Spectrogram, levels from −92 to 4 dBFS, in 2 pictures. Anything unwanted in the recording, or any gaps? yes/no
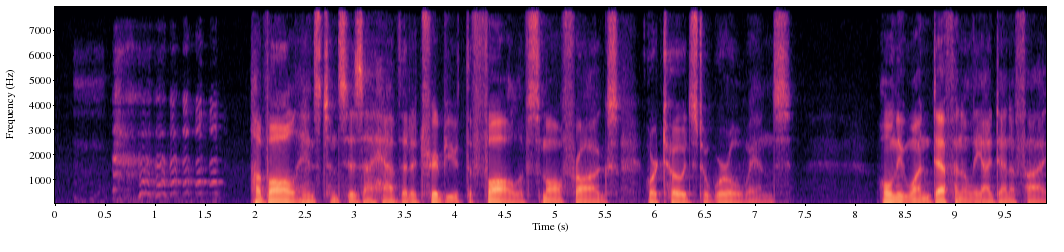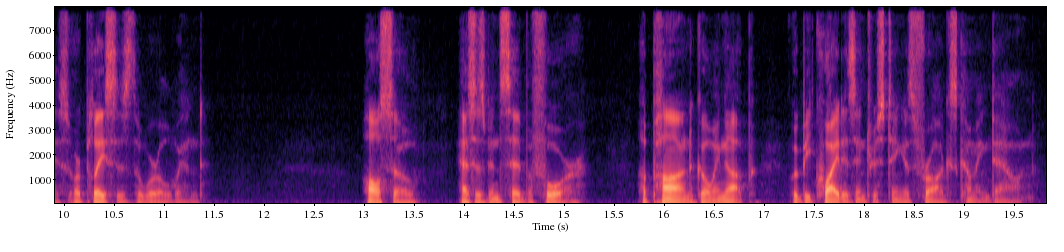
yes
